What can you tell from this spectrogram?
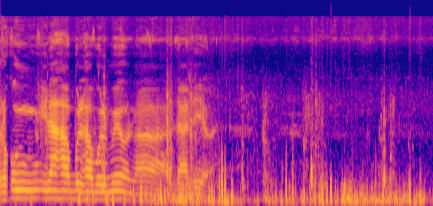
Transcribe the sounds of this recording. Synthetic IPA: ɛɾokʊŋinaɦabʊlɦabʊlmijonadalio̰n

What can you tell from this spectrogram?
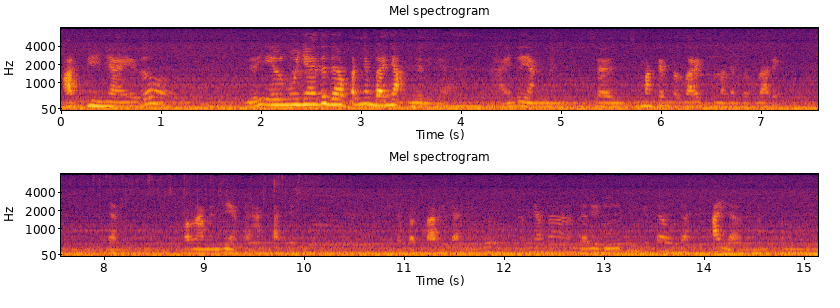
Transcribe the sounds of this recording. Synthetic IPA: hatiɲait̪u | d͡ʒadiilmuɲait̪̬udapat̪̚ɲabaɲak̚d͡ʒadiɲanait̪̬ujaŋsajasəmakɪnt̪ərt̪aɾɪk̚səmakɪnt̪ərt̪aɾɪk̚ | dan | parnamɛnt̪ujaŋsajaa̰ŋkat̪̚ɡat̪ | kit̪at̪ərt̪aɾika̰dit̪ukatanadaɾidulut̪ukit̪audahkaja̰dəŋansəm

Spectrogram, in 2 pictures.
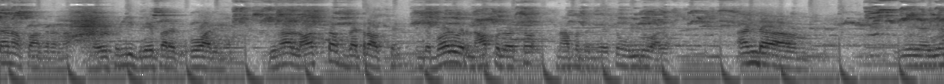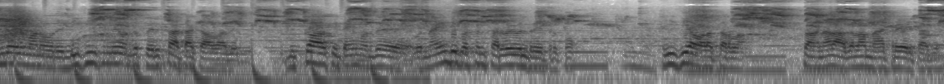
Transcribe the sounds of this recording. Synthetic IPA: aːnãːpaːɾkɪɾẽːnaːɪnɐʋɐsɛ̃ɲd͡ʒiɡɾeːpaːɾɐʈpoːaːðɪŋɡɐ | ʋiːɦaːʋlaːʈsaːfbɛʈːɐɾaːpʂɐ̃nɪ̃nd̪ɐbɐːðɔɾɯnaːpːɐðɯʋɐʂɐ̃naːpːɐt̪ːɐɲd͡ʒɪʋɐʂɐ̃ʊjɪɾɯʋaːɣʊ̃ | ʔɐɳɖ | ɛnd̪ɐʋɐðɯmaːnɐɔɾɯɖɪsiːsmeːʋɐnd̪ɯpɛɾɯsaːɐʈːaːkːaːʋaːðɯmɪkːaːsɪʈːɐɪmʋɐnd̪ɯɔɾɯnɐɪɳʈipɐɾsɛɳʈsɐɾʋɐɪʋɐlɾeːʈːɪɾɯkːʊ̃ | iːs̬ijaːʋɐɭɐt̪ːɐɾɐlãːsoːɐðɐnaːlɐːðɛlːãːmaːʈːɾaːɪɾɯkːaːðɯ

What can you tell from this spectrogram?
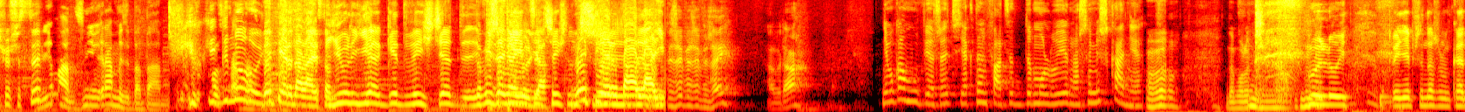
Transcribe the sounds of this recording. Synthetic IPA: ɕmɨfʂɘst̪sɨɲɛmazɲɛɡɾamɘzba̰ba̰mʲijuxiɡnɔɾujvɪpʲjɛɾd̪alajsɔjuljaɡʲɛd̪vɘjɕt͡ɕɛd̪ɔvʲiʐɛɲajuljaʂɛjɕnɔvɪjɛɾalajʐɛvʲjɛʐɛvʲeʐɛj̪ | bɾa | ɲɛmɔɡamuvʲjɛʐɛt͡ɕjak̚t̪ɛnfat̪sɛd̪̚d̪ɛmɔlujɛnaʂɛmʲjɛʂkaɲɛ | d̪ɛmɔlud̪ɛmɔlujɛubʲeɲɛpʂɛd̪naʂ̬ɔmkan

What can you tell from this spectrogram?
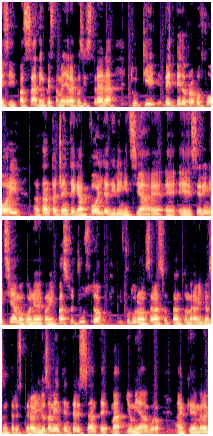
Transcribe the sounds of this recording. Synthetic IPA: zipasːaːt̪iŋkwest̪amanjɛːɾakozis̬t̪ɾaːna | t̪ut̪ːiveveːd̪opɾɔːpɾjofwɔːɾi | t̪ant̪ad͡ʒɛnt̪ek̟eavɔʎːad̪iɾiːnit̪sːja̰ːɾeɛḛseriːnit̪sːjaːmokonkonilpasːod͡ʒust̪o | ilfut̪uːɾononsaɾasːolt̪ant̪omeɾaviʎːoːz̬t̪eɾemeɾaviʎːozament̪eint̪eɾesːa̰nt̪emaḭomia̰ːɡṵɾo̰ | aŋk̟emeɾa̰v

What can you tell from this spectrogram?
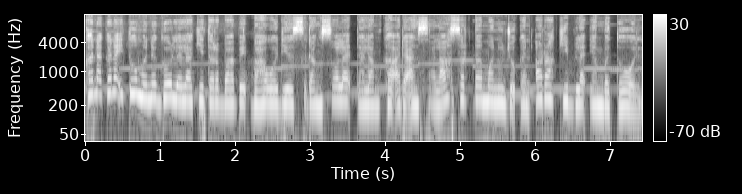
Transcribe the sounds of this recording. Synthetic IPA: kanãʔkanaʔit̪umə̃nəɡʊrləlakit̪ərbabɪt̪̚baɦawadiasədaŋsolat̪̚dalamkəʔadaʔansalahsərt̪amə̃nuɲd͡ʒuʔkanaɾahkiblat̪̚jaŋbət̪ʊl

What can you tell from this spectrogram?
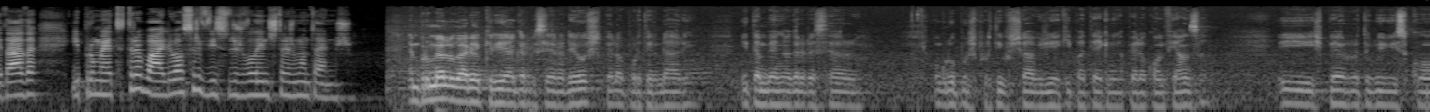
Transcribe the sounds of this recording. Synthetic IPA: jðaðɐipɾumɛt̪t̪ɾɐβaʎuawsɨɾvisuðuʒvɐlˠẽnt̪ʃt̪ɾɐ̃ʒmõnt̪ɐnuʃ | ẽmpɾimejɾuluɣaɾewkɨɾiɐːɣɾɐðɨseɾɐd̪ewʃpelɐopuɾt̪unidðaðɪ | it̪ɐ̃mbẽj̃ɐɣɾɐðeseɾ | uɣɾupud̪ɨʃpuɾt̪ivuʃavɪziɐekipɐt̪ɛknikɐpelɐkõfiɐ̃nsɐ | iʃpɛɾurɨt̪ɾiβuiɾisu̥kõ

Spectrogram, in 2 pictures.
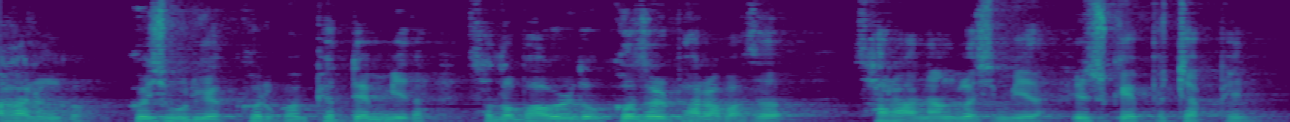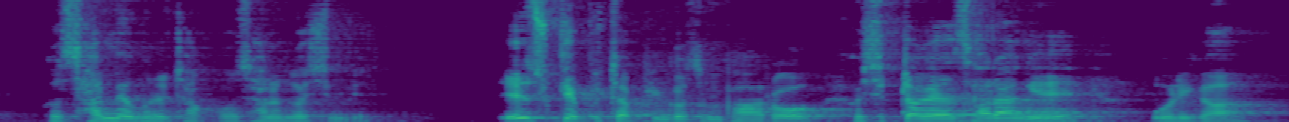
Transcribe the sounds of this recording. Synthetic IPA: aɡanɯnɡʌkɯɡʌɕ̬ʰiuɾiɡakɯɾɯkʰoanpʰjot͈wemɲidasʰadobauɭdokɯɡʌs̬ʰɯɭpaɾabasʰʌsʰaɾananɡʌɕʰimɲidaje̞sʰu̥k͈e̞put͡ɕʰapʰin | kɯsʰamjʌŋɯɭt͡ɕak͈osʰanɯnɡʌɕʰimɲḭd̥a | je̞sʰu̥k͈e̞put͡ɕ͈ʰapʰinɡʌsʰɯnpaɾokɯɕʰi̥p̚t͡ɕ͈aɡaesʰaɾaŋe̞uɾiɡa

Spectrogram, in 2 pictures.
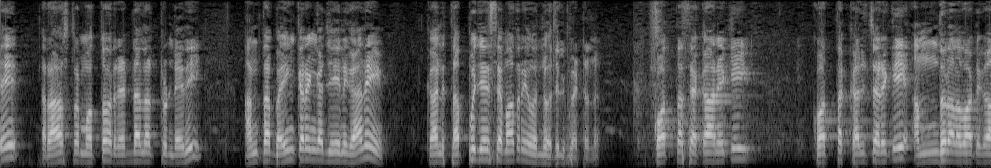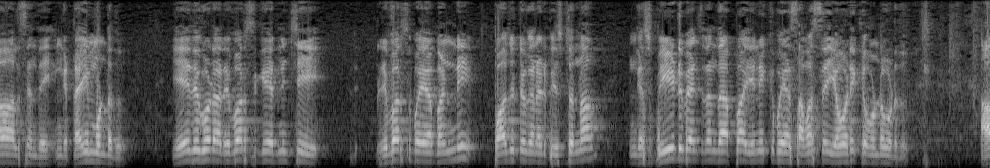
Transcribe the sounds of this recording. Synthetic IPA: e̞ː | ɾaːʂʈɾɐmːɔt̪ːɐmɾeɖːɐlɐɾʈuɳɖe̞ːd̪i | ɐnt̪ɐbʱɐjɐŋkɐɾɐŋɡaːt͡ʃeːjɐnuɡaːneː | kaːnit̪ɐpːut͡ʃeːse̞ːmaːt̪ɾɐmiʋɐɾnuɐd̪ulipɛʈːɐnṵ | kɔt̪ːɐsɛkaːniki | kɔt̪ːɐkɐlt͡ʃɐɾikiʔɐ̰nd̪uɾuɐlɐʋaːʈukaːʋaːlɐsind̪eːʔḭŋkɐːʈɐjmuɳɖɐd̪u | eːd̪iɡuːɽaːɾiʋɐɾsɡeːɾnuɲt͡ʃi | ɾiʋɐɾspoːjaːbɐɳːi | paːd͡ʒiʈiʋɡaːnɐɽipist̪unːaː | iŋkaːspiːɖpeɲt͡ʃɐɽɐnd̪aːpːɐenikːipoːjeːsɐmɐsjɐɛʋɐɽikeːuɳɖɐkuɽɐd̪ṵ | ɐ

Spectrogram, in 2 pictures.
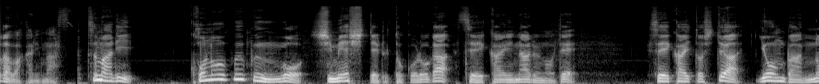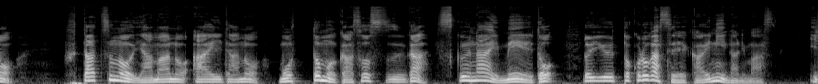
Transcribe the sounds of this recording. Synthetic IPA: oɡaβa̰kaɾʲima̰sɨ̥t͡sɨmaɾʲi | kʰo̞no̞bɯ̟bɯ̟̃ɰ̃o̞ɕime̞ɕi̥t̪e̞ɾɯ̟t̪o̞ko̞ɾo̞ɡase̞ːkaiɲ̟inaɾɯ̟no̞d̪e̞ | se̞ːkait̪o̞ɕi̥t̪e̞β̞a̰jõ̞mbãnːo̞ | ɸɯ̟̥t̪at͡sɨno̞jamano̞ʔaid̪ano̞ | mo̞t̪ːo̞mo̞ɡaso̞sɨːɡasɨ̥kɯ̟naime̞ːd̪o̞ | t̪o̞jɯ̟ːt̪o̞ko̞ɾo̞ɡase̞ːkaiɲ̟inaɾʲima̰sɨ̥

